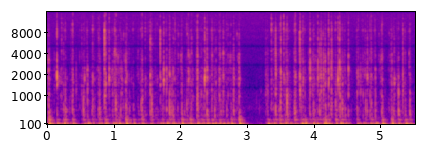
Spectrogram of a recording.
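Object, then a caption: Plastic keyboard with plastic keycaps. Fingertips of both hands type fast on a white compact 68-key Niz ATOM 68 keyboard with electro-capacitive switches, white plastic keycaps and a plastic case, resting on a wooden desk. It makes a dense run of short, deep, muted clacks with very little brightness. The typing pauses briefly near the middle before resuming at the same pace.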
